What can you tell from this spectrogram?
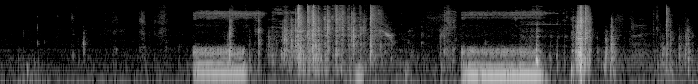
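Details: Shiba Inu called Bongsim, indoors and wanting ice cream, gives two drawn-out, tonal whining cries about a second and a half each, separated by rustling and clattering noises, with a few soft clicks before and after.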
